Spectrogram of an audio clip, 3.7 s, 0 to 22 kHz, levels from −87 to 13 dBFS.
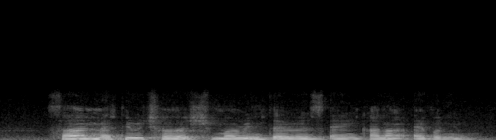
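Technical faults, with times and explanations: Listening through the speech recording turns up no technical faults. There is nothing to list against any time.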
